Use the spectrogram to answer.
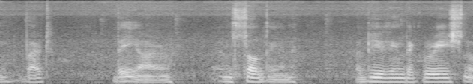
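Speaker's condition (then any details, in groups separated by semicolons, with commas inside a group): Cerebral palsy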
